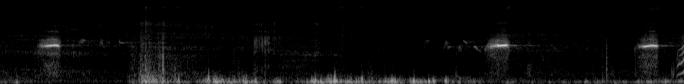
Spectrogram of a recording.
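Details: Female white francolin (white teetar) calling: three short, clear, high whistled notes, one near the start and two close together near the end, separated by a long gap filled with low rumbling background noise.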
